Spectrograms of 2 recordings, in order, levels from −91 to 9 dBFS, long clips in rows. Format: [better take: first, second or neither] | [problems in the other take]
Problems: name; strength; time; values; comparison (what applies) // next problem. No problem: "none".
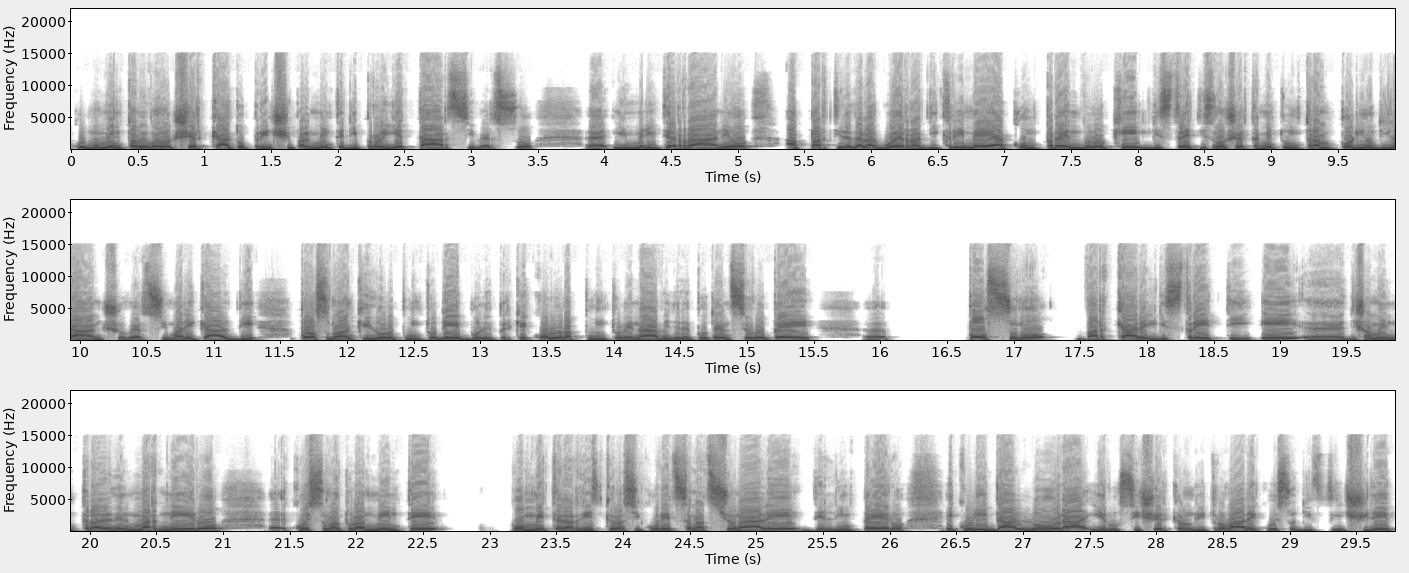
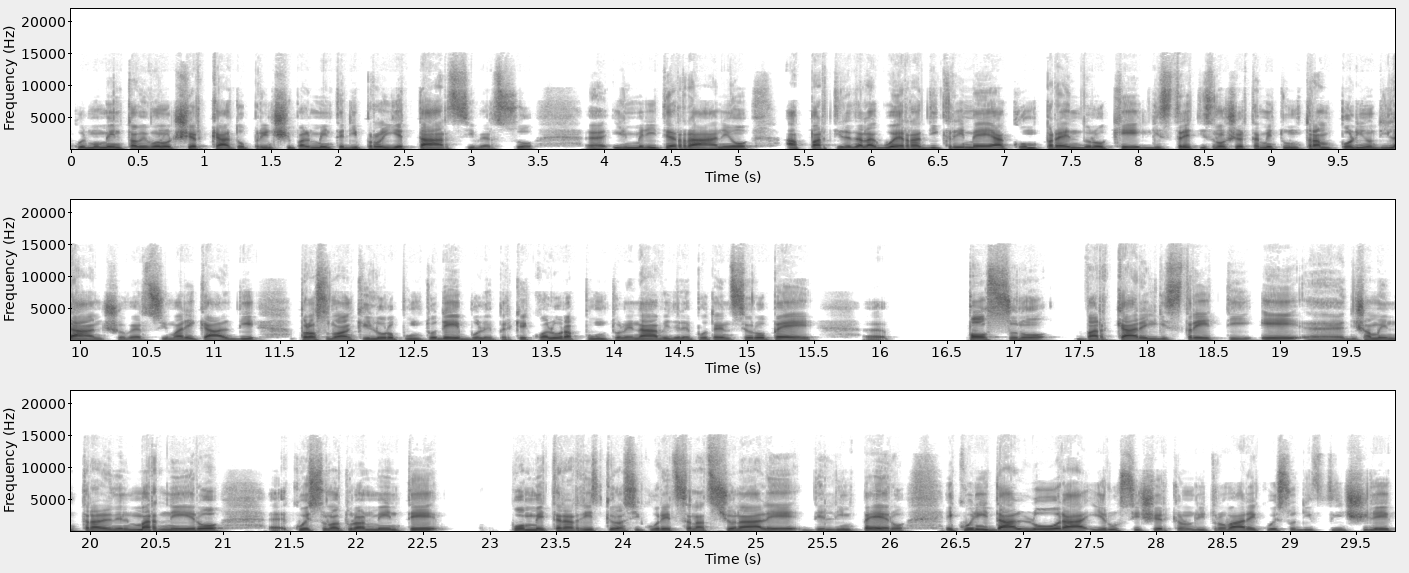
second | distortion; heavy; 6 dB below the speech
